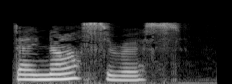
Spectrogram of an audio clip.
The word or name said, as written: dinoceras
